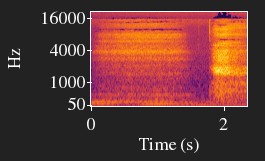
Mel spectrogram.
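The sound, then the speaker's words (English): A big, deep breath drawn in near the end, a single broad, airy swell of sound over a low, steady background hum. “Big, deep breath.”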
